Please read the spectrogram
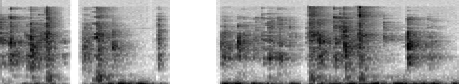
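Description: Quiet typing on a computer keyboard: three quick runs of keystrokes with short silent gaps between them.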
